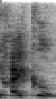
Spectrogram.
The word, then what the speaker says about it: Haikel: You don't want to call me uncle? Call me Haikel. It rhymes.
